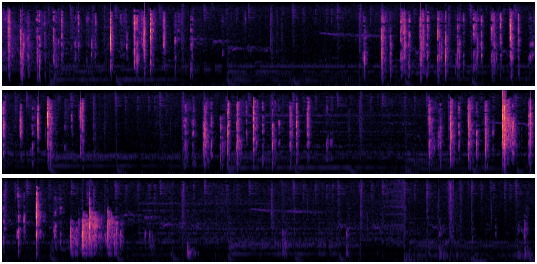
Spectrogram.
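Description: Cards being shuffled and drawn for a card reading make clusters of sharp clicks, snaps and soft rustles in several bursts, with quiet pauses between them and one brief louder flurry near the end. No voices are heard.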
